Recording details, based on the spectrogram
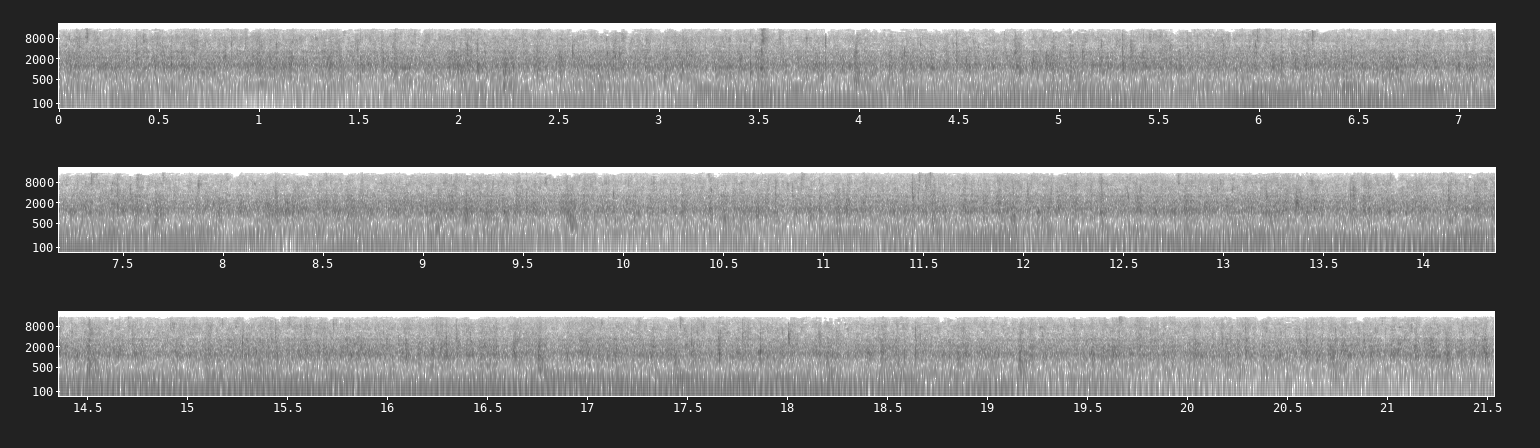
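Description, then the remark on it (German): Steady, continuous rain hisses evenly throughout, with a low droning hum underneath that shifts slightly partway through. No voices are heard. “Dein Atem geht ruhig und gleichmäßig, während du den beruhigenden Regengeräuschen lauschst.”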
